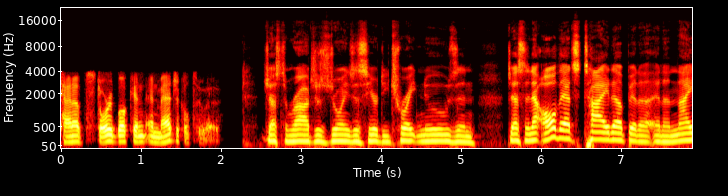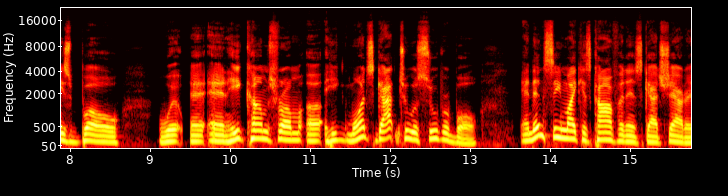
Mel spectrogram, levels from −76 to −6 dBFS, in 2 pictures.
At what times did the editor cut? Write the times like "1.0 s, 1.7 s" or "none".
9.4 s, 11.2 s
